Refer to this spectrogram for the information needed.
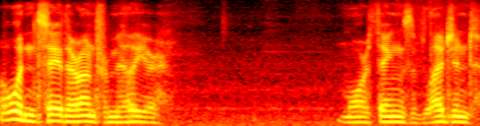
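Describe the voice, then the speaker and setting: Put-on character voice from a man, pitched in the middle range and paced moderately. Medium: actual play. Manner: curt, cold, commanding.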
